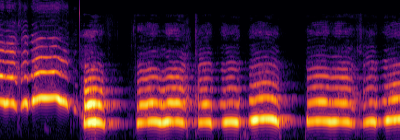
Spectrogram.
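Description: Recorder playing a quick run of short notes, high at first, then dropping about an octave about a second in and running on at the lower pitch.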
